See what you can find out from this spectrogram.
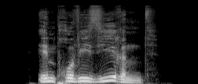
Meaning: present participle of improvisieren
- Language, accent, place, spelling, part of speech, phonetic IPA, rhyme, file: German, Germany, Berlin, improvisierend, verb, [ɪmpʁoviˈziːʁənt], -iːʁənt, De-improvisierend.ogg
